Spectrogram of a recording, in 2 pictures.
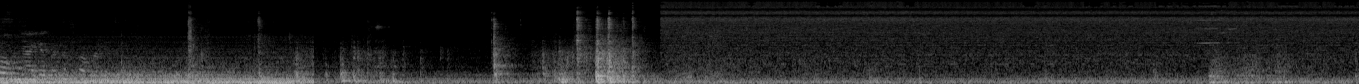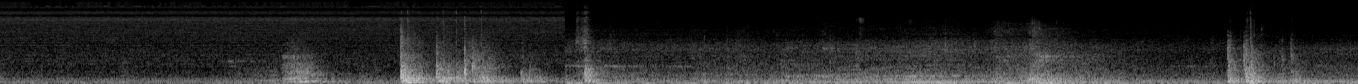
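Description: Doors on a truck are handled after unloading, with several heavy thuds and metallic bangs over a constant background hum, some loud and close, spread irregularly across a long stretch.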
